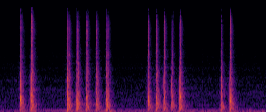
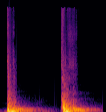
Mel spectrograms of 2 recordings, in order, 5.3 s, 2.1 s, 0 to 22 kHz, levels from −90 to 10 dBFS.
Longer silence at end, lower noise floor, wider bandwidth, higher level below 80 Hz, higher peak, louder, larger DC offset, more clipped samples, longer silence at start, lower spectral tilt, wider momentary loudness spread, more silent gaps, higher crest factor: about the same, 0.3 s vs 0.35 s; first, -59 dBFS vs -48 dBFS; first, 16 kHz vs 3.4 kHz; second, -54 dBFS vs -14 dBFS; second, -12 dBFS vs 0 dBFS; second, -35 LUFS vs -15 LUFS; neither; second, under 0.1% vs 1%; first, 0.4 s vs 0.15 s; second, -4.5 dB/octave vs -9.5 dB/octave; second, 6 LU vs 19 LU; neither; first, 24 dB vs 12 dB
